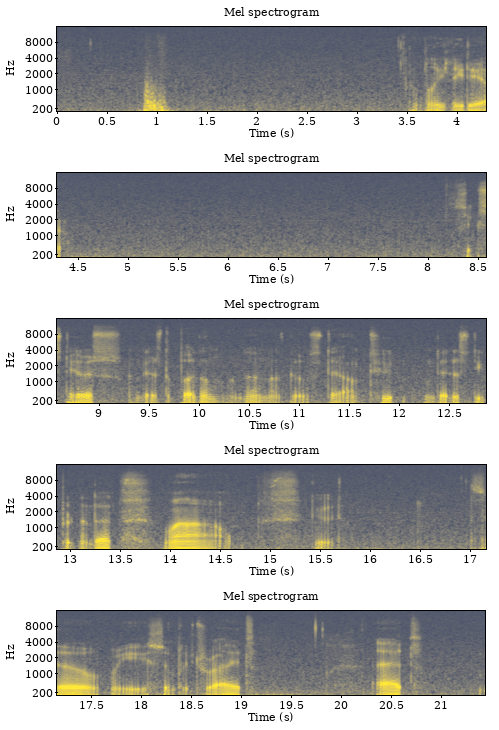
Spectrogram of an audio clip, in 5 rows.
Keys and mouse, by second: 18.8 click, 20.1 click, 20.9 click.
